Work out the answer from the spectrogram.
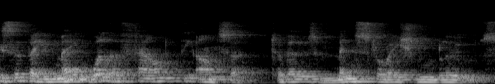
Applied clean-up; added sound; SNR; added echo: none; none; none; reverberation time 0.8 s.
